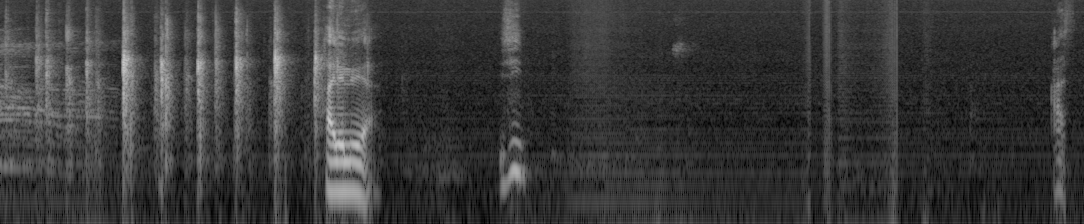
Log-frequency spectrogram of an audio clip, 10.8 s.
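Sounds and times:
hand clapping: 0.0 - 3.5
speech: 3.2 - 3.8, 5.0 - 5.3.

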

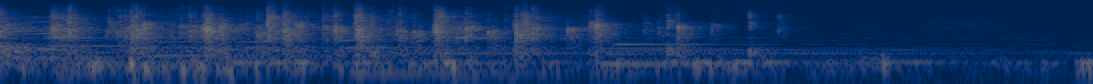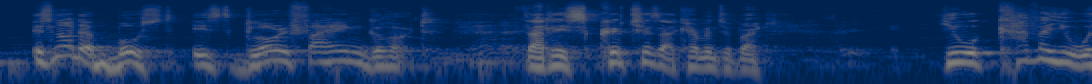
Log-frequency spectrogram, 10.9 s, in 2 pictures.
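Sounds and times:
audience clapping: 0.0 - 4.0
speech: 5.6 - 9.4, 10.2 - 10.9.

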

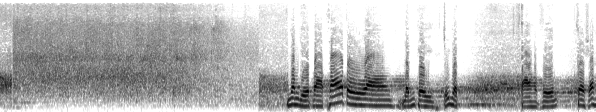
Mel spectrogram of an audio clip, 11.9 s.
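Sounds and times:
loud audience applause: 0.0 - 5.2
speech: 5.8 - 9.4, 10.4 - 11.9.

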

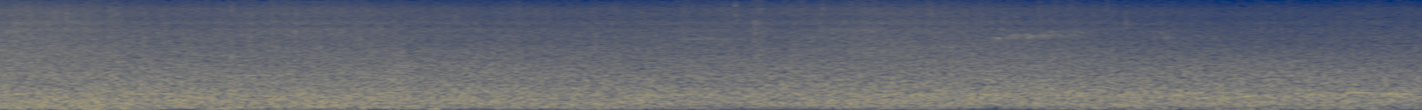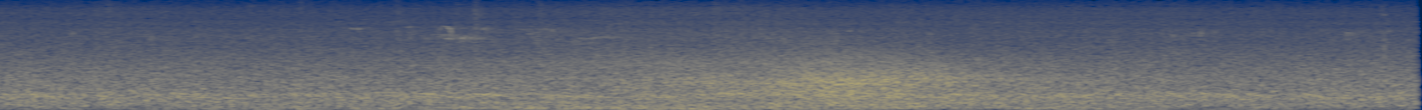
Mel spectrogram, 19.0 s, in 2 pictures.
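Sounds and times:
summer wind rustling through leaves: 0.0 - 18.9.

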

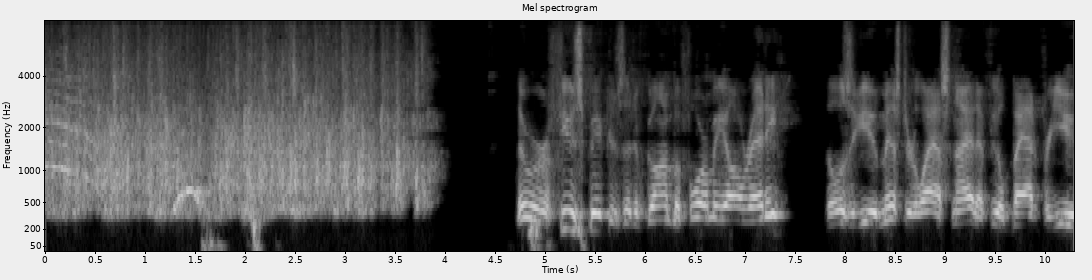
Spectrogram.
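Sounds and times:
audience applause: 0.0 - 4.0
speech: 5.1 - 10.2.

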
